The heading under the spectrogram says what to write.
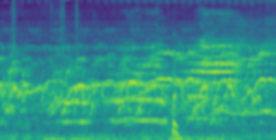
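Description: someone crying

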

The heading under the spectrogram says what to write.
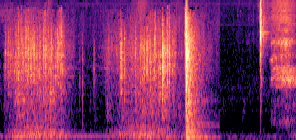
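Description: drawer sliding open

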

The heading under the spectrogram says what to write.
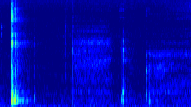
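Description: fart sound

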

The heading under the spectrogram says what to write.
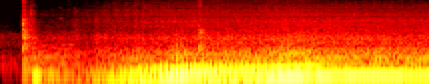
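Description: engine revving

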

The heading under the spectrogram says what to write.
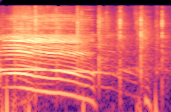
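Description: applause

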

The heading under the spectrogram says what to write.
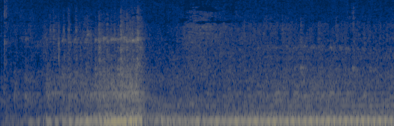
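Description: city bus pulling away

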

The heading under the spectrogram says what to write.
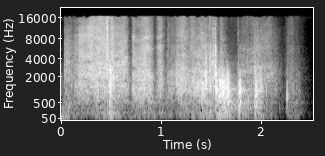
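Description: book pages being turned

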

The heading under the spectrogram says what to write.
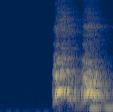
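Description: dog barking

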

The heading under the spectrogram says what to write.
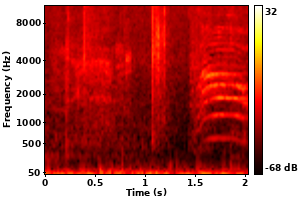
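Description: cat meowing

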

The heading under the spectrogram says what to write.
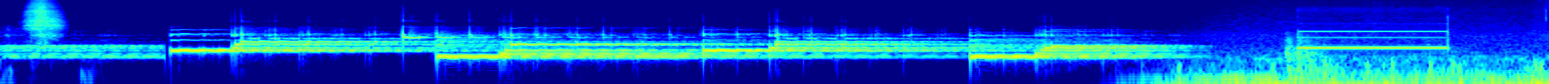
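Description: telephone ringing tone

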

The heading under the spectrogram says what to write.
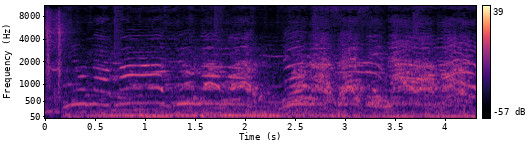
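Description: protest march crowd chanting

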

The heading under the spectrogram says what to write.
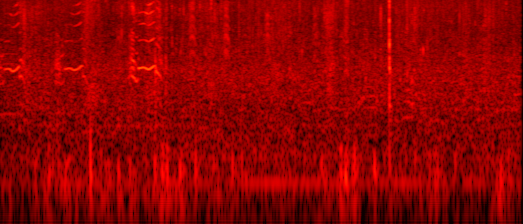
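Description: seaside ambience

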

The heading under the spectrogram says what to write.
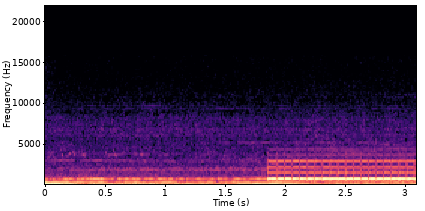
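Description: telephone dialing tones

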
